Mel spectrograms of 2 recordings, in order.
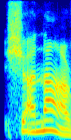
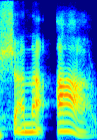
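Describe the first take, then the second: First: The word ends on a plain open vowel. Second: The word ends with a glottal catch and vowel.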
